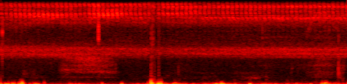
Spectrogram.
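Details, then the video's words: Kuliglig heard along a mountain trail on Mt. Kulis and Mt. Sambong in Tanay, Rizal, amid the sounds of nature; a continuous high shrill buzzing drone runs throughout, beneath footsteps and a few low voices of hikers. "Anong insekto yung ganyan tunog? Ano yan eh? Kuliglig."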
